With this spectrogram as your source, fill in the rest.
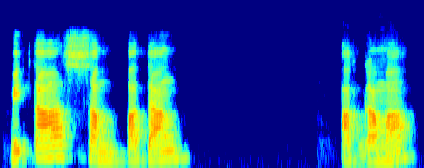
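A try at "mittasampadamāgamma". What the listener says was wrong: There's no, you can't say sampadang. It has been combined already. Mitta sampada maga. It's combined together, so there's no. Magama.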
